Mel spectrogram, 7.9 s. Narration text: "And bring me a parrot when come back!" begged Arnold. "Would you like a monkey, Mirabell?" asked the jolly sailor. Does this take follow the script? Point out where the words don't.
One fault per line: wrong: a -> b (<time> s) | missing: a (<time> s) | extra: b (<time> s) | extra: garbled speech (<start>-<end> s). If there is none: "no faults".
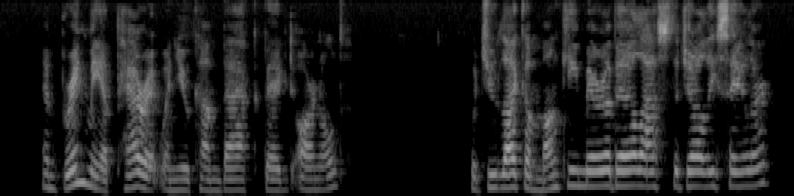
extra: you (1.8 s)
